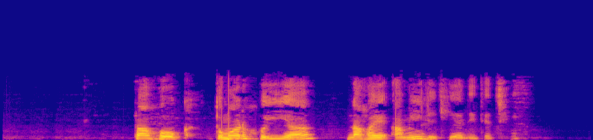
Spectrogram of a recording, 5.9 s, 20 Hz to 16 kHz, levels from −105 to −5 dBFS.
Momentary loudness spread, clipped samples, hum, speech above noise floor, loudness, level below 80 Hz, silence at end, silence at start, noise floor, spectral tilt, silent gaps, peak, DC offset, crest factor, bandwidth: 17 LU; under 0.1%; none; 60 dB; -16 LUFS; -54 dBFS; 0.75 s; 1.35 s; -76 dBFS; -7.5 dB/octave; none; -2 dBFS; under 0.1%; 16 dB; 7.4 kHz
